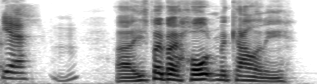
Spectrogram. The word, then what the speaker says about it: McCallany: He's played by Holt McCallany. McCallany. I can never pronounce anything with Mac. McElhenney. It's not McElhenney.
